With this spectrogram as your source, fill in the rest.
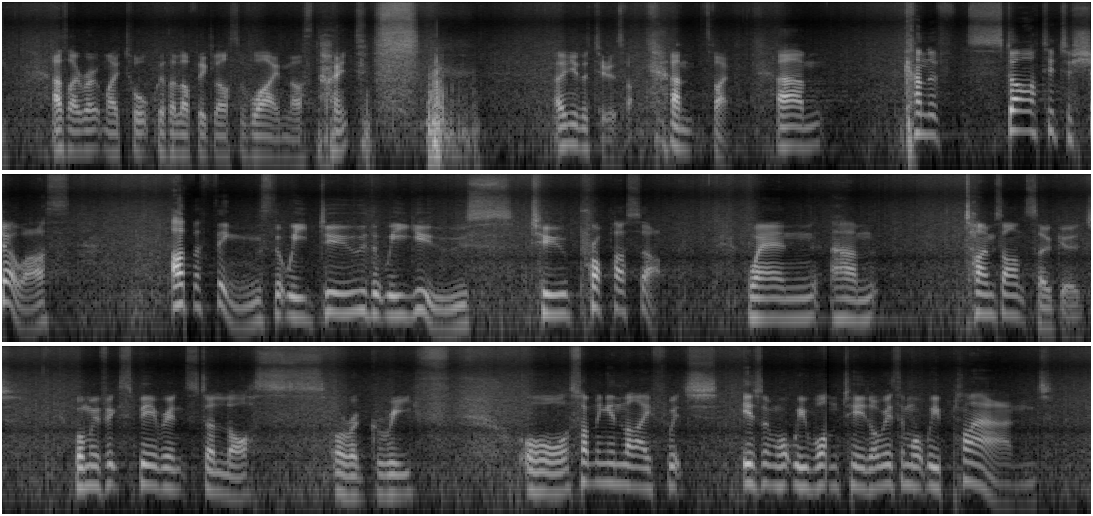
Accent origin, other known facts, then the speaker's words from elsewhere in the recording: United Kingdom; because I'm painfully British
